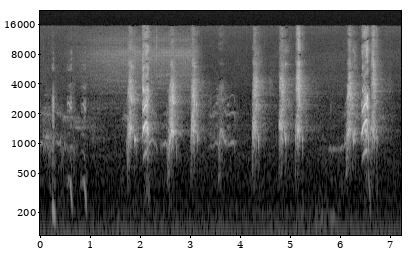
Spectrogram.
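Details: A male Chihuahua barks at a doe, which stands her ground and stomps back. Sharp, high barks come in uneven bursts, often doubled, with a few thin yips between them and quiet gaps.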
